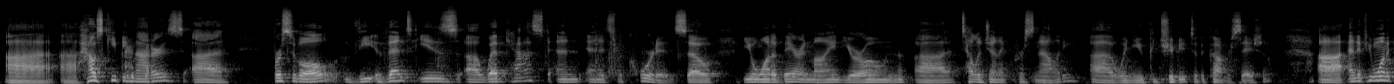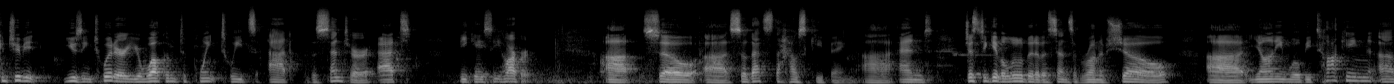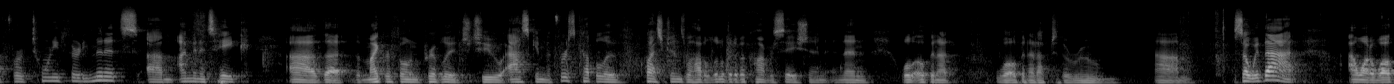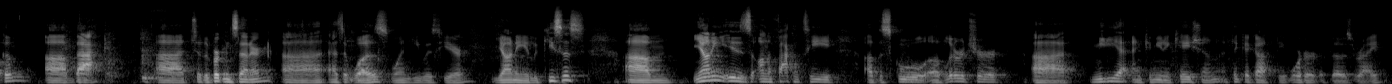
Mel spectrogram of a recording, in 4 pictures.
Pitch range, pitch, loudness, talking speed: 100-135 Hz, 110 Hz, -33 LUFS, 185 wpm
